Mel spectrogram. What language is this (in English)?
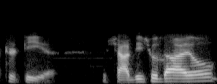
Sindhi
